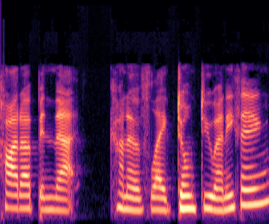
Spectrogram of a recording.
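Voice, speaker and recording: An unremarkable speaking voice belongs to a woman with an American accent. She talks at a moderate pace with a medium pitch. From US (Iranian American). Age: 40s. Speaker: personal finance journalist and podcast host. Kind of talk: casual chat.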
